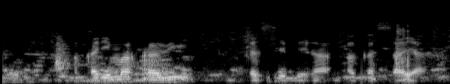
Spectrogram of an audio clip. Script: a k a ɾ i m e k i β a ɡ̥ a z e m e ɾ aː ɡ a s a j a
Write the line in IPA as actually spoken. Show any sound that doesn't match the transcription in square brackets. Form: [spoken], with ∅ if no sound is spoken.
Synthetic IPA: a k a ɾ i m [a] k [a] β [i] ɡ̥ a [s] e m e ɾ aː ɡ a s a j a

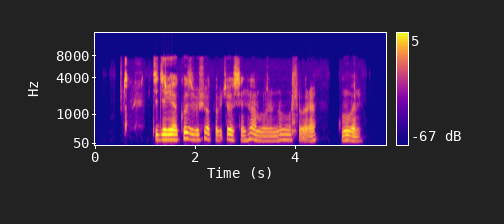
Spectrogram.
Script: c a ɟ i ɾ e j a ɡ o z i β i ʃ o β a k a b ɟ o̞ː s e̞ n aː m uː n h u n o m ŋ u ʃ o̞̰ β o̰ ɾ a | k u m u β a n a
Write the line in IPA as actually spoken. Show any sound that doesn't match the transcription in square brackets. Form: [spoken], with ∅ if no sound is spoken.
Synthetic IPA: c [i] ɟ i ɾ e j a [k] o z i β i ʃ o β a k a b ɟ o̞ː s e̞ n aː m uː n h u n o m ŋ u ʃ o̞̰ β o̰ ɾ a | k u m u β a n a

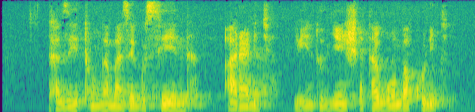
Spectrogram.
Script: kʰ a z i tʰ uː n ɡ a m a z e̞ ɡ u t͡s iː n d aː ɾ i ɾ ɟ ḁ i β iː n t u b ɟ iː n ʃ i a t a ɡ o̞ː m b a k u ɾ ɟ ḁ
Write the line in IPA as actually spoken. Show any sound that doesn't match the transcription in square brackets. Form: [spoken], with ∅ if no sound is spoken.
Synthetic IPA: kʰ a z i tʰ uː [ŋ] ɡ a m a z e̞ ɡ u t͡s iː n d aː ɾ [a] ɾ ɟ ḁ i β iː n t u b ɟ iː n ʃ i a t a ɡ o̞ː m b a k u ɾ ɟ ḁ

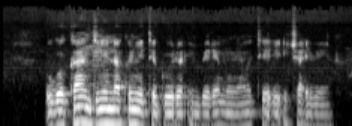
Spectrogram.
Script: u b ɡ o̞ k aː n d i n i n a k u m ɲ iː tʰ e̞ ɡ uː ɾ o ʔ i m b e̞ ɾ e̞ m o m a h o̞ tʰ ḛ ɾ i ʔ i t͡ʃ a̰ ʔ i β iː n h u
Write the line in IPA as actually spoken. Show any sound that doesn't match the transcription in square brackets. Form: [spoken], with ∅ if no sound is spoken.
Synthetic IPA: u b ɡ o̞ k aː n d i n i n a k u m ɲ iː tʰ e̞ ɡ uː ɾ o ʔ i m b e̞ ɾ e̞ m [u] m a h o̞ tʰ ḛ ɾ i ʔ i t͡ʃ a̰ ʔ i β iː n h u

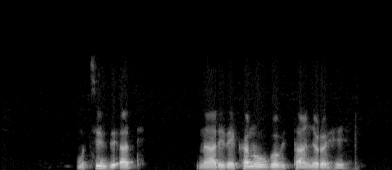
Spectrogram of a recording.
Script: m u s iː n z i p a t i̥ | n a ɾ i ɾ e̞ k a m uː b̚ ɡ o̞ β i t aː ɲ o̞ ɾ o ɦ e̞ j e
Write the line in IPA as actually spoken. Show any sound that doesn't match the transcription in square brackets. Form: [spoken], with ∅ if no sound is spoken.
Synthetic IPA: m u [t͡s] iː n z i [ʔ] a t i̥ | n a ɾ i ɾ e̞ k a [n] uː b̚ ɡ o̞ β i t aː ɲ o̞ ɾ o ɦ e̞ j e

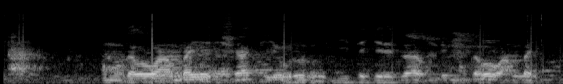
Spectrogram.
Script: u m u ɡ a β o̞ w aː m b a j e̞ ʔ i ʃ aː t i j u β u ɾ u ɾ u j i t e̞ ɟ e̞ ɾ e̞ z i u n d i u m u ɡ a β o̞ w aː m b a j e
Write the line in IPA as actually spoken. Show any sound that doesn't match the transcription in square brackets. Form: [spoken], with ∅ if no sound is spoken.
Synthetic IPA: u m u ɡ a β o̞ w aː m b a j e̞ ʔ i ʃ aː t i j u β u ɾ u ɾ u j i t e̞ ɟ e̞ ɾ e̞ z [a] u n d i u m u ɡ a β o̞ w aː m b a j e

